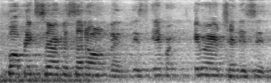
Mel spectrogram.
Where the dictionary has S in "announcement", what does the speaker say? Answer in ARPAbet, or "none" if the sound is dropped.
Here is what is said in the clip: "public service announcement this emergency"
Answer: none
